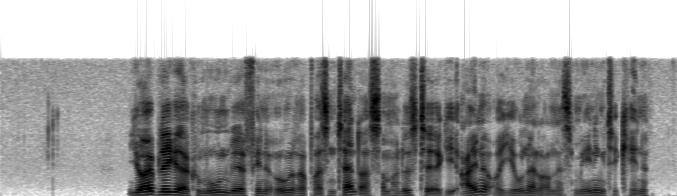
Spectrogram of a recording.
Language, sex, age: Danish, male, 24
